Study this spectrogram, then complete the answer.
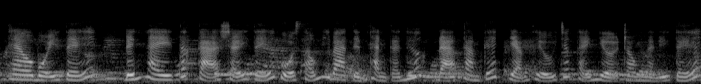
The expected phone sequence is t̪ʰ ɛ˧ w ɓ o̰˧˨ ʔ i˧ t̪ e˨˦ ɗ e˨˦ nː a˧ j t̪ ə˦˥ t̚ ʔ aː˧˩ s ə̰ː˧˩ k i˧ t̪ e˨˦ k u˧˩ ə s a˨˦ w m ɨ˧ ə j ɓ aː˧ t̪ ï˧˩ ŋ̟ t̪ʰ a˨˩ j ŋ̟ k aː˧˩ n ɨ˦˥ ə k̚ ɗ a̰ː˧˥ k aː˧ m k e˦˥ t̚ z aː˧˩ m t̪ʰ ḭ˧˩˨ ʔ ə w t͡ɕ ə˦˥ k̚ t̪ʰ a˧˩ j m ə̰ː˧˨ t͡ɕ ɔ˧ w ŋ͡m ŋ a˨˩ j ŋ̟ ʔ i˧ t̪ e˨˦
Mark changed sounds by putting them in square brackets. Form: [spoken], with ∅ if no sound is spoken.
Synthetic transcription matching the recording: t̪ʰ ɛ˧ w ɓ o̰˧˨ ʔ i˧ t̪ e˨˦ ɗ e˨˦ nː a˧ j t̪ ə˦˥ t̚ [k] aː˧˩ s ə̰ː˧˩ [ʔ] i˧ t̪ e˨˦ k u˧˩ ə s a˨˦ w m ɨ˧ ə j ɓ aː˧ t̪ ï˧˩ ŋ̟ t̪ʰ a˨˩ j ŋ̟ k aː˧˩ n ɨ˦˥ ə k̚ ɗ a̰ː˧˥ k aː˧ m k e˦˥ t̚ z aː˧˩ m t̪ʰ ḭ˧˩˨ [∅] ə w t͡ɕ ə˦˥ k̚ t̪ʰ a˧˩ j [ɲ] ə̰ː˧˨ t͡ɕ ɔ˧ w ŋ͡m ŋ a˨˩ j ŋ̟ ʔ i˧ t̪ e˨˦

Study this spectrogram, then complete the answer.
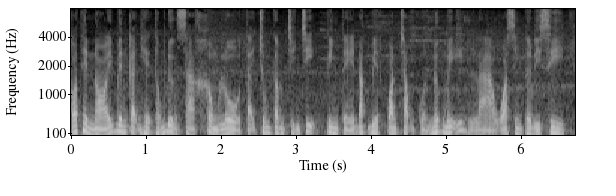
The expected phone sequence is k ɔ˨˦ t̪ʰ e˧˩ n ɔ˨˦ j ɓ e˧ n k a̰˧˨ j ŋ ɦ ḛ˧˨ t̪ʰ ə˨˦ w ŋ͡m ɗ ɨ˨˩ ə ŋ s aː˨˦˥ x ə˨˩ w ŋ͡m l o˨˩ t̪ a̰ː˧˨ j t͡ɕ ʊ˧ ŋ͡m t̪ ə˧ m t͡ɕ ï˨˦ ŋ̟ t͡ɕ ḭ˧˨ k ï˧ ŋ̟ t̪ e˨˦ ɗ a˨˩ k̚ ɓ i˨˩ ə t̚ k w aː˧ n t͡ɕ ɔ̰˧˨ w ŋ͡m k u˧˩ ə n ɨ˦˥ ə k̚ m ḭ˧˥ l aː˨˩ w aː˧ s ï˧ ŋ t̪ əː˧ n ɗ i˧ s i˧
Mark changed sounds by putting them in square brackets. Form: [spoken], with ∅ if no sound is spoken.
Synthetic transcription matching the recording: k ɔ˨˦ t̪ʰ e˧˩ n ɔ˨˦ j ɓ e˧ n k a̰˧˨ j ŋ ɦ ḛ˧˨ t̪ʰ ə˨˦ w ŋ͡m ɗ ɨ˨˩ ə ŋ s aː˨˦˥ x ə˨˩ w ŋ͡m l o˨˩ t̪ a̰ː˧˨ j t͡ɕ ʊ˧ ŋ͡m t̪ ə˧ m t͡ɕ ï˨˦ ŋ̟ t͡ɕ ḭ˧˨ k ï˧ ŋ̟ t̪ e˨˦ ɗ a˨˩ k̚ ɓ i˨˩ ə t̚ k w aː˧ n t͡ɕ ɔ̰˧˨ w ŋ͡m k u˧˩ ə n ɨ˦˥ ə k̚ m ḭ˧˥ l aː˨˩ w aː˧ s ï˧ ŋ t̪ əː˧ n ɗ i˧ s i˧

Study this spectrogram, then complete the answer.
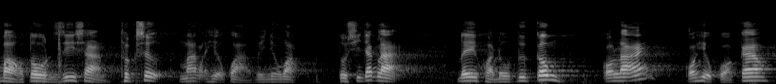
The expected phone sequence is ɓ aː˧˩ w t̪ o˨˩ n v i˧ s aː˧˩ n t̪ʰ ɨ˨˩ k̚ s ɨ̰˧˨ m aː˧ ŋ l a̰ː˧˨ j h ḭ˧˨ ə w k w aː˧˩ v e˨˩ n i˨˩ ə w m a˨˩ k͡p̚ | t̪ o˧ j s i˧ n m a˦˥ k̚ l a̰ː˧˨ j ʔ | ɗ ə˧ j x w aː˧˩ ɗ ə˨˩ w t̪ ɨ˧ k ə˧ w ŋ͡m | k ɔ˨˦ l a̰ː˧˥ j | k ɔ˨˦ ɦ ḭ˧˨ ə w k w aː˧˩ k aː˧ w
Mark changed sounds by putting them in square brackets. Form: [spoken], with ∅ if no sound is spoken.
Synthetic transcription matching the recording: ɓ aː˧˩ w t̪ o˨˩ n [z] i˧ s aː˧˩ n t̪ʰ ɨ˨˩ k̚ s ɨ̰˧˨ m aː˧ ŋ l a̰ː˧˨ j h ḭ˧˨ ə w k w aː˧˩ v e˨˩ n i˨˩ ə w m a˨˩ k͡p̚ | t̪ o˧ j s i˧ n [ɲ] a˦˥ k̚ l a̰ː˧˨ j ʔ | ɗ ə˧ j x w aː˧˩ ɗ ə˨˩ w t̪ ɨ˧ k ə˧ w ŋ͡m | k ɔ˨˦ l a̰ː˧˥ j | k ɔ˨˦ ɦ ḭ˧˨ ə w k w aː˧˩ k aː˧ w

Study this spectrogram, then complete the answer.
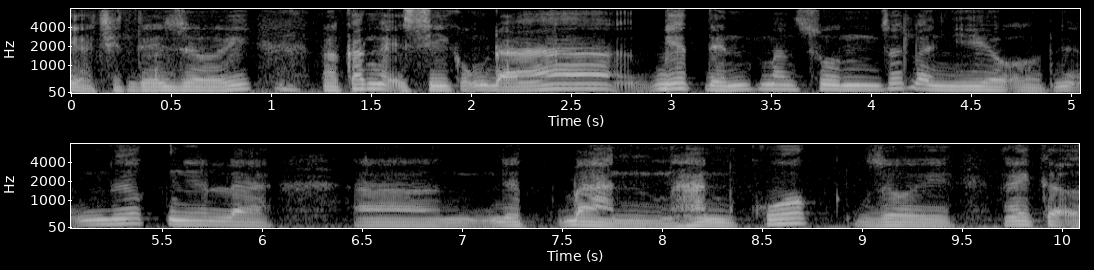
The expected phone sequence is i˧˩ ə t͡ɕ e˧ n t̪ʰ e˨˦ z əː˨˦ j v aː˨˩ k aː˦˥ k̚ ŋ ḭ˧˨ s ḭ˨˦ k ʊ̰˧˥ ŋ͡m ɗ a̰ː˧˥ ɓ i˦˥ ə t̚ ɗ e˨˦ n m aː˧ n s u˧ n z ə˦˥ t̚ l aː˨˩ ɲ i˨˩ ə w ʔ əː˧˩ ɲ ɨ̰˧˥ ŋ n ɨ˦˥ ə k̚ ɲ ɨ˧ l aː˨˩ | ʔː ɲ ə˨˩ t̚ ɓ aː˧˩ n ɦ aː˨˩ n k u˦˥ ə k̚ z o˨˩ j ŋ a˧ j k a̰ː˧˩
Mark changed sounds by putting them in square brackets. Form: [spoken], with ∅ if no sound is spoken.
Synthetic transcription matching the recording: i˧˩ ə t͡ɕ e˧ n t̪ʰ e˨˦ z əː˨˦ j v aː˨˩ k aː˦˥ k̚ ŋ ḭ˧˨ s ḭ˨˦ k ʊ̰˧˥ ŋ͡m ɗ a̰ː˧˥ ɓ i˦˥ ə t̚ ɗ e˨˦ n m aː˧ n s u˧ n z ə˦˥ t̚ l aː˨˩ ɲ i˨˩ ə w ʔ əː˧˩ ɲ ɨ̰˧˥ ŋ n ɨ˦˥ ə k̚ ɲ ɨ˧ l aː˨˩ | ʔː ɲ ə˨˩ t̚ ɓ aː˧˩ n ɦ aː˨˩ n k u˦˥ ə k̚ z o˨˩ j ŋ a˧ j k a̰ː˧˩

